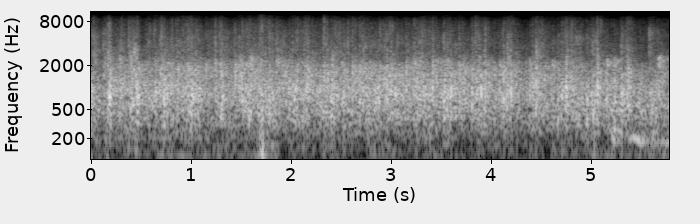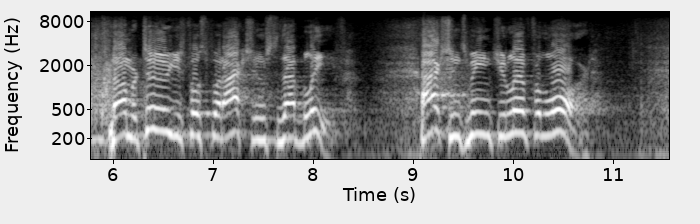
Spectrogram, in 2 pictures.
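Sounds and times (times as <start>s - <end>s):
crowd applauding: 0.0s - 6.6s
speech: 6.0s - 8.3s, 9.1s - 10.8s.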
